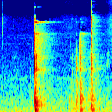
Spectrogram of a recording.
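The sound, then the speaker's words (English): A sharp, bright clink of shot glasses tapped together in a toast, ringing briefly, followed by a few softer knocks and taps, like glasses set down on a table. “Take your shot really quick. Okay, cheers.”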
